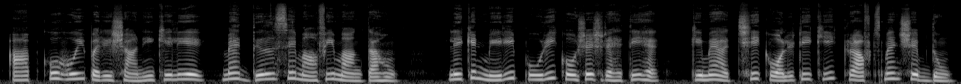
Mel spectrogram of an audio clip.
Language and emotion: Hindi, sad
